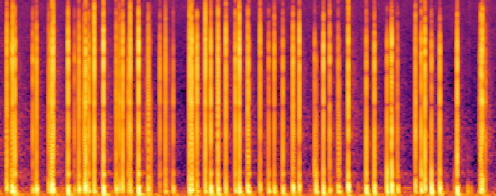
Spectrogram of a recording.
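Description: Long red nails tap rapidly on the glossy surface of a small, hollow pink vinyl cosmetic bag. About thirty quick, dry taps each give a soft low thump with a bright clicky edge. The taps are uneven and close together, and each dies away almost at once.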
